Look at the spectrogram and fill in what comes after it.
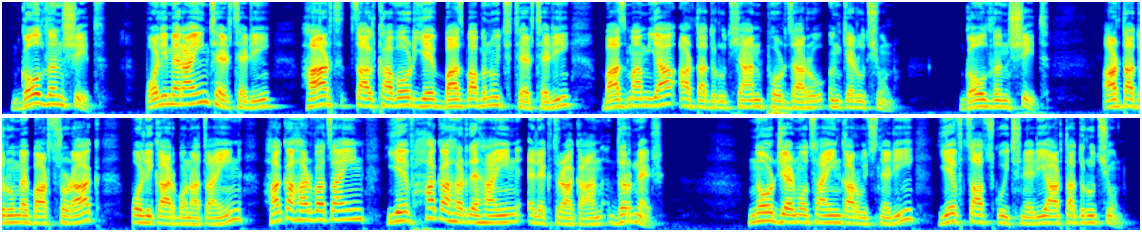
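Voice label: Armenian Male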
